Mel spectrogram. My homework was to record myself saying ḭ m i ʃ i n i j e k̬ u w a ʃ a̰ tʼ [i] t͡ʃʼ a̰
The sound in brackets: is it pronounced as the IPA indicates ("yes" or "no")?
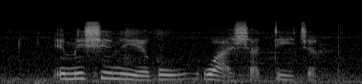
no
